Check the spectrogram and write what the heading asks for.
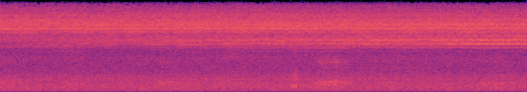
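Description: A steady, high-pitched insect chorus: an even shrill drone with no break, over a faint background hiss.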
